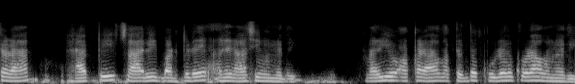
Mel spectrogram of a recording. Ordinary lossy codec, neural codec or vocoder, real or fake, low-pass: none; codec, 16 kHz, 1 kbps, FreqCodec, smaller model; fake; none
